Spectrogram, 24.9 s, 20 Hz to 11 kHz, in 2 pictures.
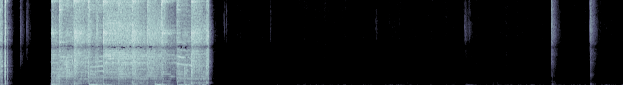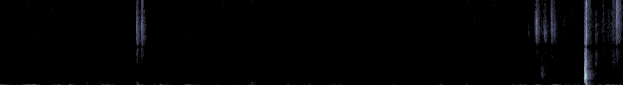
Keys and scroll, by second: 0.4 space, 3.9 space, 9.3 f, 11.0 space, 11.8 space, 15.2 space, 23.5 i.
